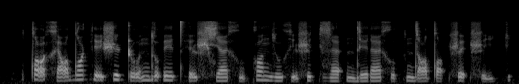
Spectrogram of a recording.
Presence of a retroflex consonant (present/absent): present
